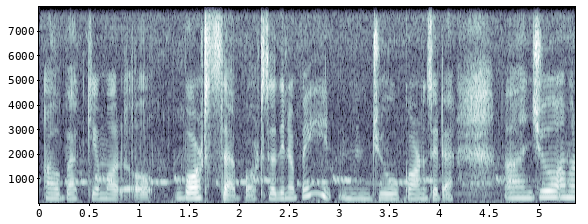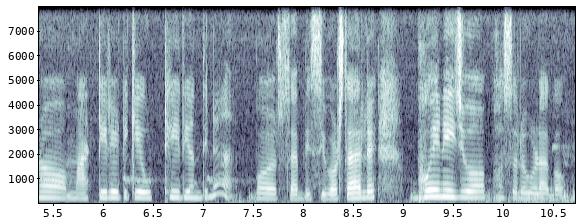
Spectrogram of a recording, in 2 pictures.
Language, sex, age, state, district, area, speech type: Odia, female, 18-30, Odisha, Jagatsinghpur, rural, spontaneous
